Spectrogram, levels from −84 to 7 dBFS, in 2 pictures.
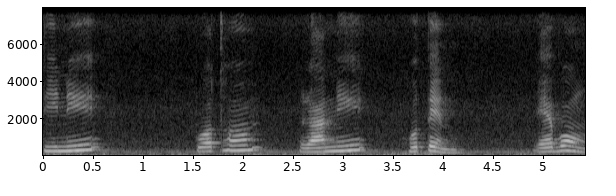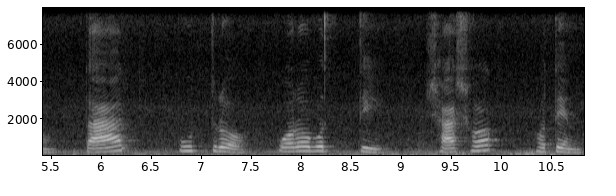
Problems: constant background noise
